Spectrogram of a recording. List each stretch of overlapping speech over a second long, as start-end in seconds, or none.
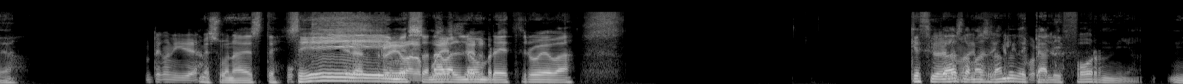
2.9-4.9, 9.1-10.6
